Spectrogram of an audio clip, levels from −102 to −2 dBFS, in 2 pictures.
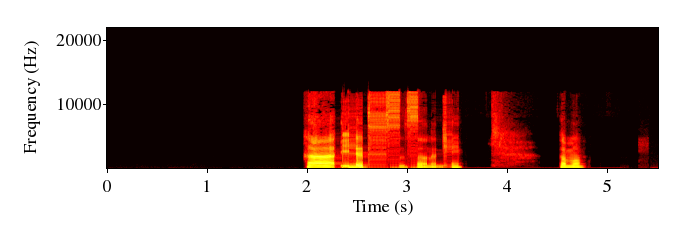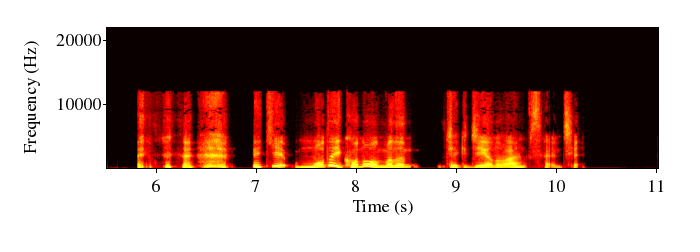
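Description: Speech clip with robotic sound from repeated short buffers between 2.25 and 3.51 s: the voice collapses into a rigid metallic buzz near 66.7 Hz, which fits a 15 ms segment being looped for roughly 70% of the span. Likely cause: late audio delivery forcing buffer repetition.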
